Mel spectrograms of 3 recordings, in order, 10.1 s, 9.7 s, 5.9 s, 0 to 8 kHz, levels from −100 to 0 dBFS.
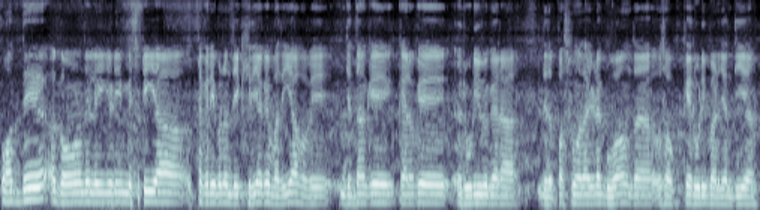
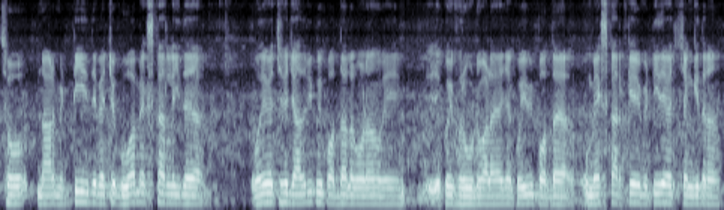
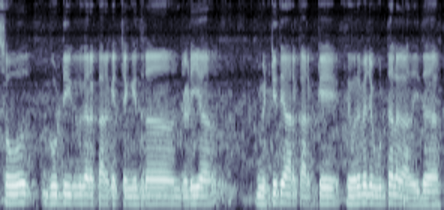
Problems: constant background noise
